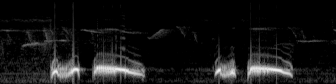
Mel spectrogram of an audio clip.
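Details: Live-decoy recording of a spotted dove used in trapping: two phrases, each a brief trilled note quickly followed by a long smooth coo sliding downward, with soft high bird chirps in the background.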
